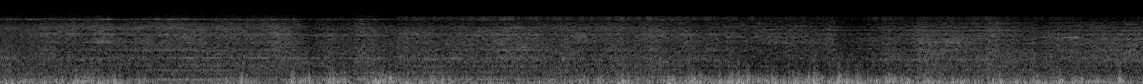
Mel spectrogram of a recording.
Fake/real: real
